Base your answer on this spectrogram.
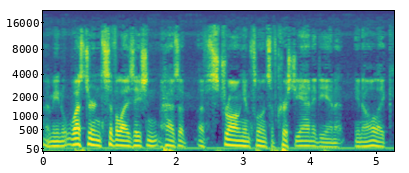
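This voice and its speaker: Somewhat breathy and dark, mellow in tone, the voice moves at a fairly quick pace with lively intonation. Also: man, fairly low pitch for a man. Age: 50s. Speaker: podcast host. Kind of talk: heated debate.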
